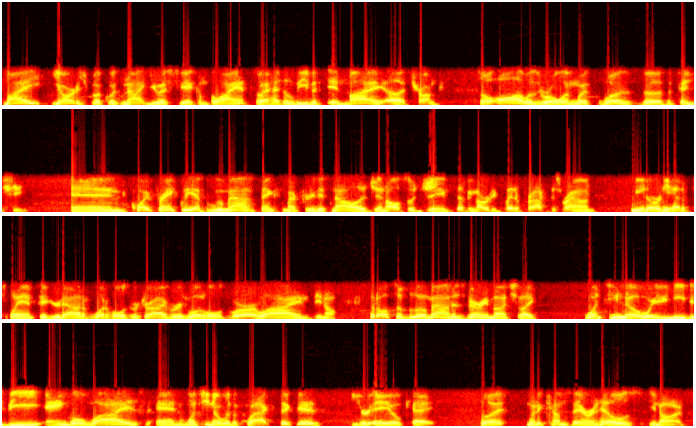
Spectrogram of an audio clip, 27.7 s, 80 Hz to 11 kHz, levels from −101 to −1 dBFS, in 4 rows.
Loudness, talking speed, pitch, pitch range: -18 LUFS, 230 wpm, 120 Hz, 110-140 Hz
